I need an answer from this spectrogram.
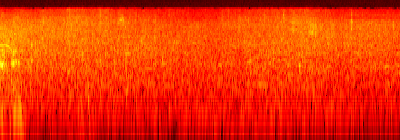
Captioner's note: waves crashing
